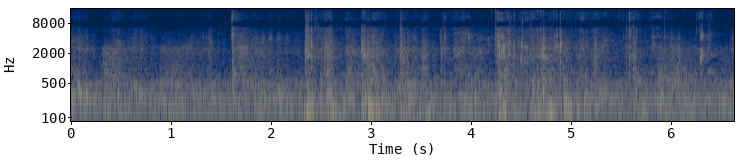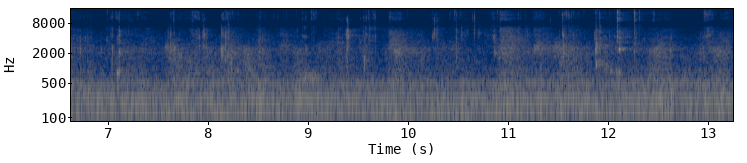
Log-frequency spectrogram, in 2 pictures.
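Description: Close-up crunching and chewing of Cap'n Crunch cereal, a spoonful at a time, in irregular crackly bites. Two sharp clicks come near the end as the metal spoon goes to the mouth, over a faint steady hum.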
